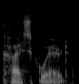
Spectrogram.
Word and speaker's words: chi-squared: It uses the Greek letter chi, and it's pronounced chi-squared.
